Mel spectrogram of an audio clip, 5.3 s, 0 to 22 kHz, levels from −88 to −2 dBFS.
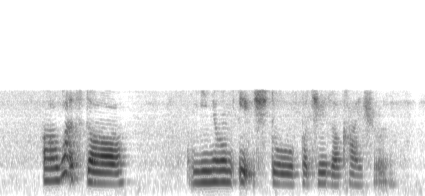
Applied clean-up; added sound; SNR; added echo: neural mask model Resemble Enhance denoiser.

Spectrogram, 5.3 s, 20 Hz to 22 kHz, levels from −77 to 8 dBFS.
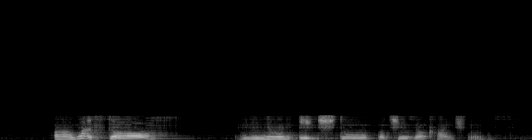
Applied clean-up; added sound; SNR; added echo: neural separator model SepFormer DNS4.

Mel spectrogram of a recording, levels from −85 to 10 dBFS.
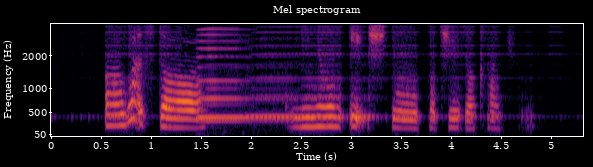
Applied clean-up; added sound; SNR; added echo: neural mask model RNNoise.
